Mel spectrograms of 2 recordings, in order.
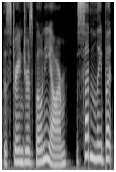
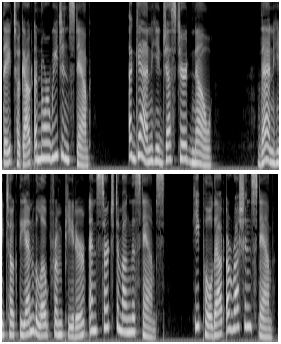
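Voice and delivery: ordinary delivery

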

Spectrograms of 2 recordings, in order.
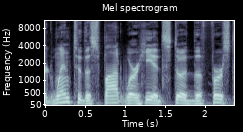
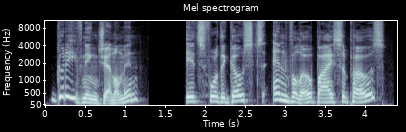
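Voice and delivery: lightly voiced woman, pitched higher; a hint of a higher-voiced visitor greeting her employers; Missus Giry; 6 semitones higher than usual. A narrator's reading. Woman character greets the managers.

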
